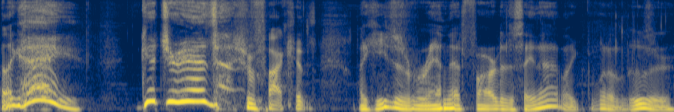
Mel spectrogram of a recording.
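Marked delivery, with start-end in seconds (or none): 0.2-3.2 put-on very high, bossy, swooping yell. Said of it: "You just yell at anyone".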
